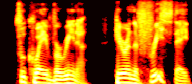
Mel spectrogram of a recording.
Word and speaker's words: Fuquay-Varina: Or Fuqua. No, it's Fuqua. Fuquay. It's got to be Fuquay. Fuquay-Varina.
